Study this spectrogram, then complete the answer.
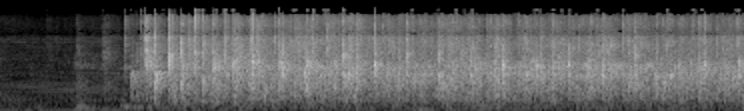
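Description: A stringed instrument plays a melody.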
